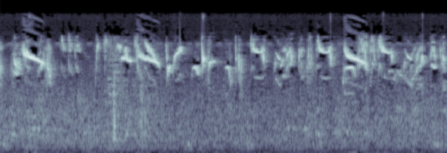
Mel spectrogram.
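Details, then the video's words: Japanese white-eye calling its flock with a busy, jumbled stream of high, sharp, sliding chirps and twittering notes, nearly continuous across the clip with brief gaps. "Chim Vành Khuyên (Chim Khuyên) hót gọi bầy"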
